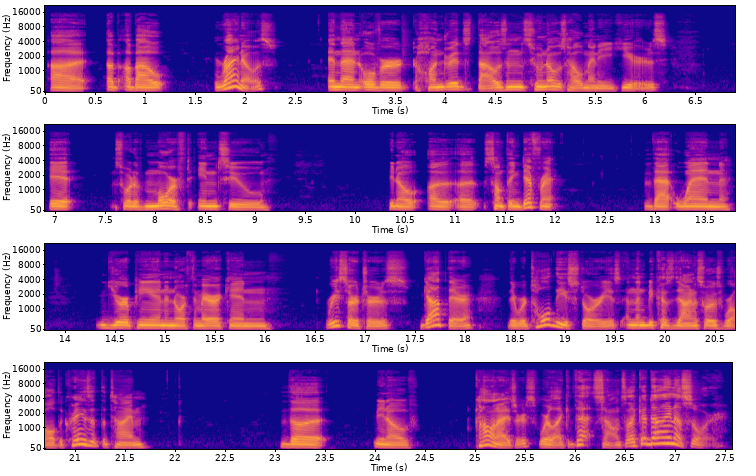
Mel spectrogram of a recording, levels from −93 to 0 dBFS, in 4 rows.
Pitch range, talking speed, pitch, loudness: 105-120 Hz, 130 wpm, 115 Hz, -23 LUFS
